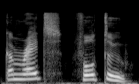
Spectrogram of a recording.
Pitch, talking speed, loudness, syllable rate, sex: 220 Hz, 130 wpm, -15 LUFS, 4.1 syllables/s, female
